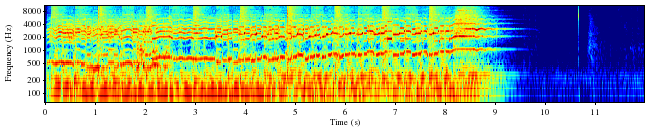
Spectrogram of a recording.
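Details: Loud electric guitar rock music with steady driving chords, fading out near the end to near silence with a single faint click.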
